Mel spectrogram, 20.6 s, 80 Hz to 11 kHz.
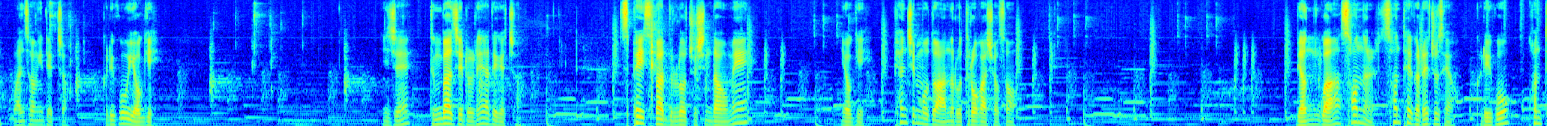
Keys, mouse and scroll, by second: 0.8 shift+middle click, 3.5-7.3 shift+middle drag, 9.3 space, 10.9-12.3 drag.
